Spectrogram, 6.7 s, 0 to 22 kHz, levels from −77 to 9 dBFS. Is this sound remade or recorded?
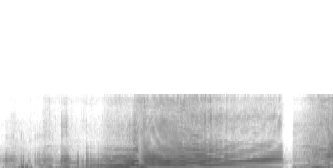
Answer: recorded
